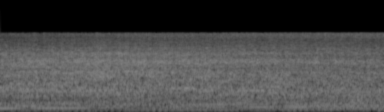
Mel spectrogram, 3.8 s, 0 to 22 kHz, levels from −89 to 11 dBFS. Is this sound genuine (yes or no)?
yes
